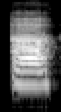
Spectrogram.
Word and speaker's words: thaumaturgy: And so the word of the week, I'm going to try and pronounce this correctly, is thaumaturgy.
